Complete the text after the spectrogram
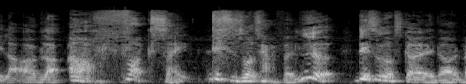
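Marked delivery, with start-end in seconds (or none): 0.7-1.9 high, slow exasperated curse; rowdy exasperation. Retold or imitated. Man on the floor as police approach, rowdy curse. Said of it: "I'm getting rowdy". 2.1-4.7 high-pitched retold rant; ranting and raving. Man on the floor protesting, mock ranting and raving. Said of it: "proper ranting and raving".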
